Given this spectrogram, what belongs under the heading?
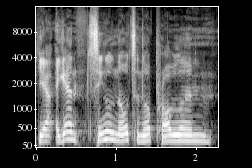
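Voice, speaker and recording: A man's voice: fairly high pitch, fairly even intonation, normal speed, mellow, soft background music. A man giving a casual product demo commentary as the presenter, thinking aloud informally and often checking for agreement. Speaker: presenter of a guitar pedal comparison.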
